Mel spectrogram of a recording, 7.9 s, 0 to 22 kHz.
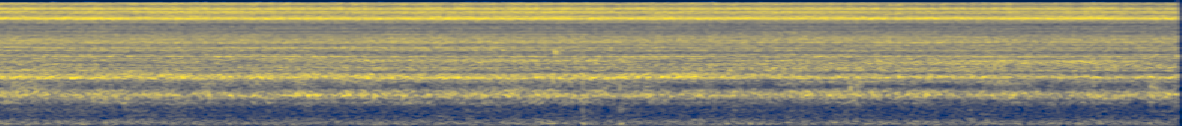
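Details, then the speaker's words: Radiator, about 40 cm, cold at the top, bled with a key: steady high-pitched hiss of trapped air still escaping from the bleed valve before black water comes out. "Evet hala havası çıkmakta"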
